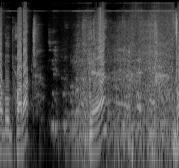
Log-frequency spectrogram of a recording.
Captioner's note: audience responds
